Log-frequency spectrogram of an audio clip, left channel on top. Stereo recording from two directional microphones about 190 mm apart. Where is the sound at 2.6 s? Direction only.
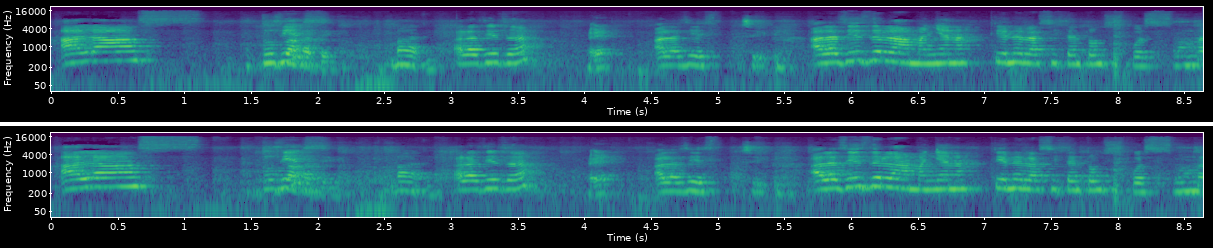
40° left (ahead or behind).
